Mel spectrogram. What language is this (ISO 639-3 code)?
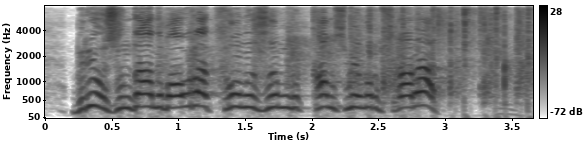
kaz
